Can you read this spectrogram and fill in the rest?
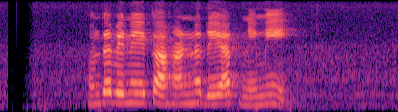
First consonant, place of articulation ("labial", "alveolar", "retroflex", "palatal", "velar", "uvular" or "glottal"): glottal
